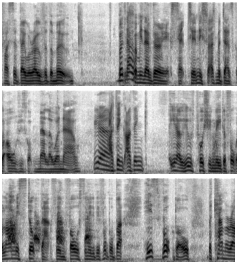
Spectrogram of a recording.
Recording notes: a ramble on Hampstead Heath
